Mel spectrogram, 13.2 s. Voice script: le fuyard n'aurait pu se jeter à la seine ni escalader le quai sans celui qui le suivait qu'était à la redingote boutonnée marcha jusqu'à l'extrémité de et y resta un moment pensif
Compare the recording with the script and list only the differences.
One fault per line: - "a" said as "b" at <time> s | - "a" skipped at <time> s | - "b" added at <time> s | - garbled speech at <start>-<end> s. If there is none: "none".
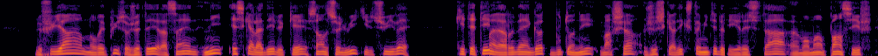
none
